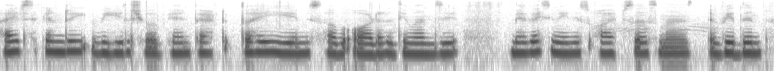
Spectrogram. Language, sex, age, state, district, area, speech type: Kashmiri, female, 18-30, Jammu and Kashmir, Shopian, rural, spontaneous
